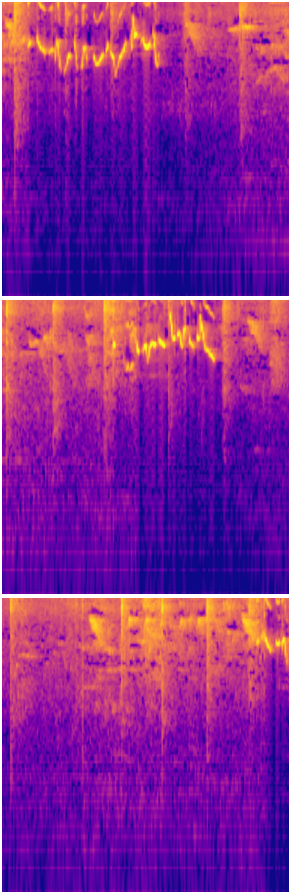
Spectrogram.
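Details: Golden-bellied gerygone (cikrak daun) repeatedly singing high, tinkling wavering phrases, two prominent ones near the start and middle, with scattered sharp clicks and softer chirps in between.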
